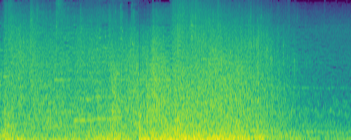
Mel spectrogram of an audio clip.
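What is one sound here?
An explosion roars and rumbles.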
